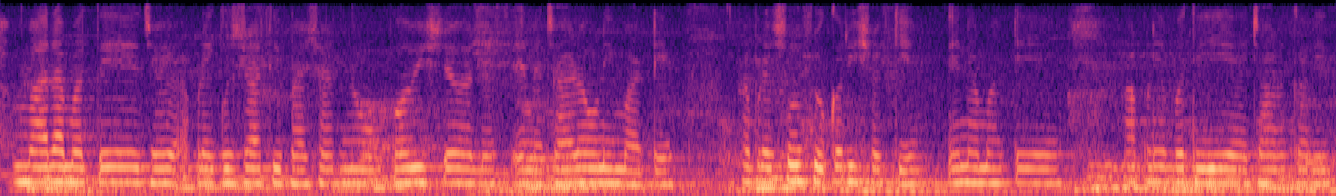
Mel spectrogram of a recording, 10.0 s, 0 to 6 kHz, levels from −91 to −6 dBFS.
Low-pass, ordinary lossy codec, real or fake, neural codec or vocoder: 5.4 kHz; none; real; none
